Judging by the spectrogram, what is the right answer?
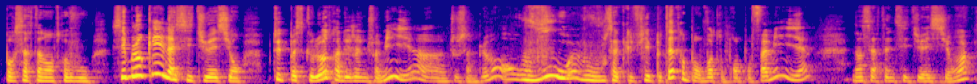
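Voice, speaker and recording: Lively woman reading tarot. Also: medium pitch, a little fast. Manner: frequent tag "hein", conversational and reassuring; stumbles over words. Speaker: tarot card reader. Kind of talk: tarot reading addressed to viewers.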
